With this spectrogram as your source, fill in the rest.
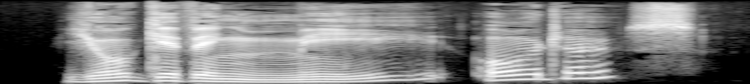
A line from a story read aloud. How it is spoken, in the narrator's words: I said softly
